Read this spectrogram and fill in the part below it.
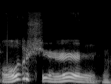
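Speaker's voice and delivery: thick, put-on northern Minnesota accent. Chatting with others about regional accents; northern minnesota accent. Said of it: "that's more like northern Minnesota".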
